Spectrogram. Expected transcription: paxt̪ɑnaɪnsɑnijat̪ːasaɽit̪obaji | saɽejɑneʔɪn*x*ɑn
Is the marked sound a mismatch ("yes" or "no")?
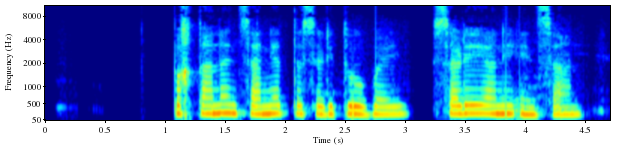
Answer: yes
